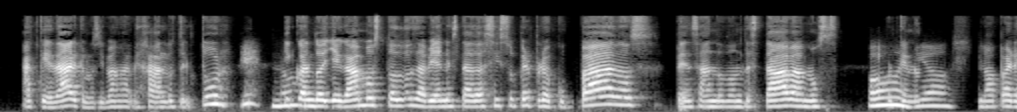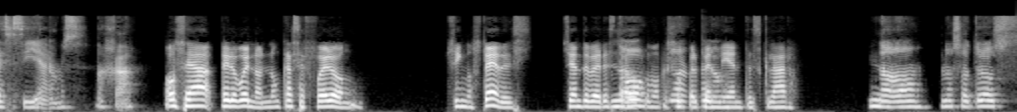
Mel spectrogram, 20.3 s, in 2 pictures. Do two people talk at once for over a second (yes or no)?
yes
